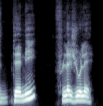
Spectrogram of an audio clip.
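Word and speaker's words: Denis Flageollet: And we also put in a request for, as David taught us, to pronounce the name correctly, the founder of De Batoon, which is Denis Flejoulet.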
